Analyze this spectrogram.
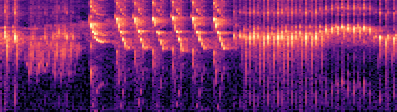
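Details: Young male Atlantic canary performing song to encourage a juvenile to sing; a buzzy note, a run of sharp falling chirps, then an extended fast rattling trill at steady pitch.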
